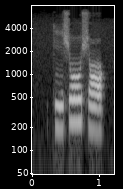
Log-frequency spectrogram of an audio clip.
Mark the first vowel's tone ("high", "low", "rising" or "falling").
low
